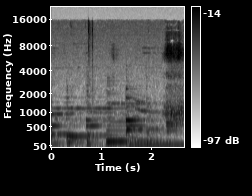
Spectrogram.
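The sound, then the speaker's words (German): A cat meows in a video game: a few short, tonal cries over steady game sounds, with a brief noisy burst near the end and no talk. “Und hier miaut eine Katze.”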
